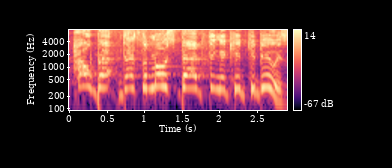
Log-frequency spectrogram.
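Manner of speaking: high, slow mock-shouted disbelief; mock outrage. Retelling a childhood reaction to a cartoon, hammed-up high outrage. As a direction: ham up shocked outrage at a naughty kid. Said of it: "being like".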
